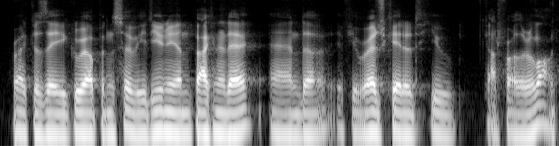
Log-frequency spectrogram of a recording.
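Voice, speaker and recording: Over a quiet background, a man with a slight Russian accent talks at a very fast pace in a very deep, low voice with monotone, flat intonation. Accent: slight Russian accent with New York English. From Russia, moved to New York at 13. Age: 20s. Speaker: entrepreneur and stock trader. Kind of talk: casual interview.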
